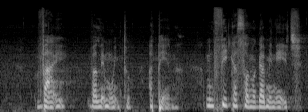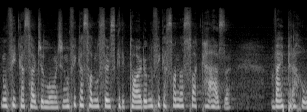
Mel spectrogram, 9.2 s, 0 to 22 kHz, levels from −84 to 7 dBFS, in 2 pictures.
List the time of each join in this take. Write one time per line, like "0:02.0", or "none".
none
